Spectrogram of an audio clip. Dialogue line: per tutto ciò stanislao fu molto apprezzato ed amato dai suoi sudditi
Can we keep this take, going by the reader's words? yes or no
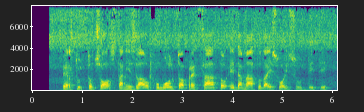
yes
